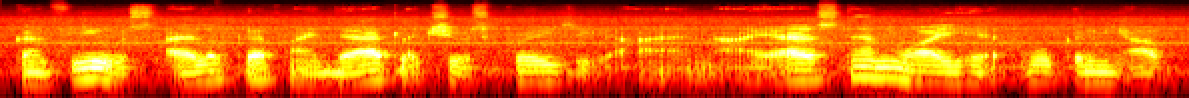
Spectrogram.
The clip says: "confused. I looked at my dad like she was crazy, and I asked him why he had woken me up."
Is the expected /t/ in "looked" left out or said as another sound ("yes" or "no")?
no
